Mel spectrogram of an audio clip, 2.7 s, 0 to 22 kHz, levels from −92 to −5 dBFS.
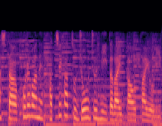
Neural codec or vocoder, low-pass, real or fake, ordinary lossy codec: none; none; real; none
